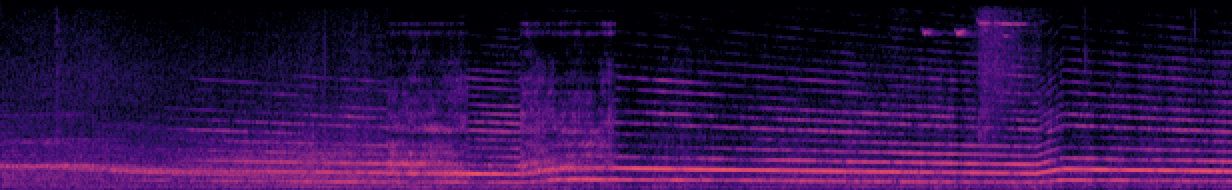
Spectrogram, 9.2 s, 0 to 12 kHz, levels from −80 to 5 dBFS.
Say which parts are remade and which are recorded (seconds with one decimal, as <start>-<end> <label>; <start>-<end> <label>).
0.0-2.9 recorded; 2.9-3.5 remade; 3.5-3.9 recorded; 3.9-4.6 remade; 4.6-9.2 recorded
